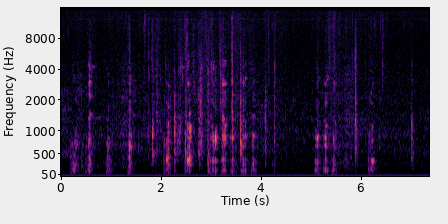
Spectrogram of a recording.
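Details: Old pig giving a series of short, low grunts, irregularly spaced, with a louder cluster around three seconds, a brief lull, then more grunts after five seconds.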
